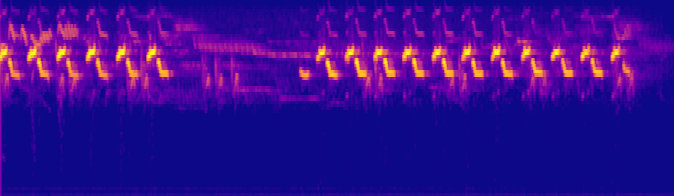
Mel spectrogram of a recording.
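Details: Tit singing a fast run of bright, high two-note phrases, about three per second, then a short pause with faint chatter before the rhythmic series resumes and carries on to the end.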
